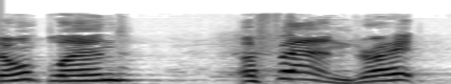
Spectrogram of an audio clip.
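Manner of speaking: loud, high-pitched, emphatic delivery.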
